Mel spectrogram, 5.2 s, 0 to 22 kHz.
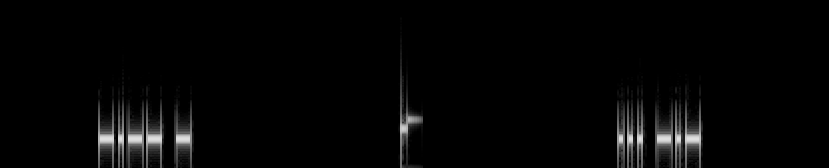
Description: Morse code, heard as a keyed tone, about 40 wpm, 700 Hz. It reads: YT SK
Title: Canadian Provinces and Territories 40wpm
